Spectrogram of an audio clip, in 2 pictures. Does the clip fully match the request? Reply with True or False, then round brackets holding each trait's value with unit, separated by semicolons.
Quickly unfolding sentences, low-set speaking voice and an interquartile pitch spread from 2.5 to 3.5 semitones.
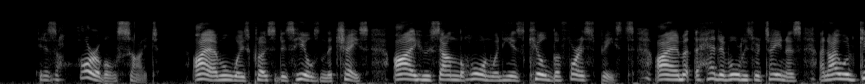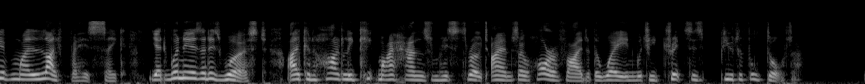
False (265 wpm; 215 Hz; 3.2 semitones)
